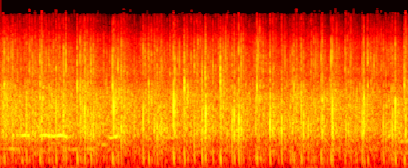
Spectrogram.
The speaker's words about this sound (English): Could you clap your hands under the Lord?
